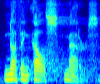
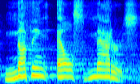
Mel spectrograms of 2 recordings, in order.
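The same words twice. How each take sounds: First: Low, softer, falling away; sombre conclusion. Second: High, very slow and drawn out; uplifted declaration. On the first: Preacher quoting a scholar on Christ not risen, sombre. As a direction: let "nothing else matters" sink quietly. Bleak half of quoted saying. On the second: Preacher quoting a scholar on Christ risen, uplifted. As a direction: stretch "nothing else matters", held high. Hopeful half of quoted saying. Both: Shown as a demonstration.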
